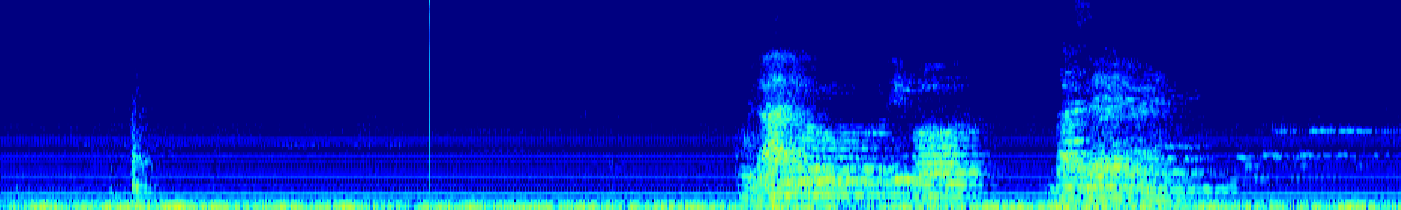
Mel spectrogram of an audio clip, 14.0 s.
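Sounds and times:
choir singing in room: 0:07.4 - 0:13.8.

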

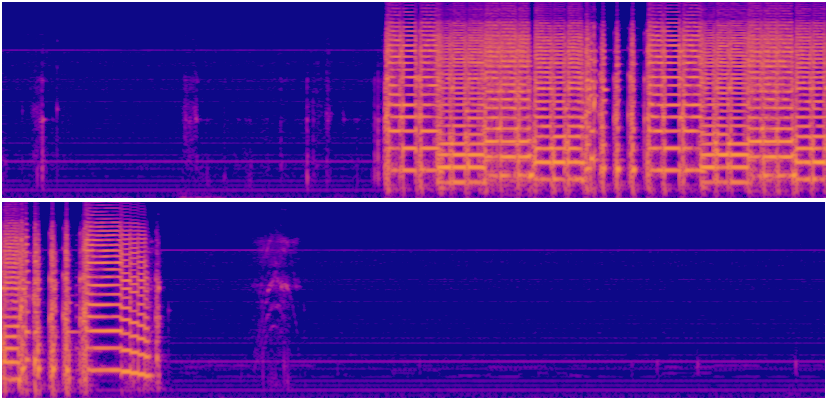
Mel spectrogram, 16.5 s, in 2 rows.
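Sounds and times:
strummed octaves: 0:03.8 - 0:09.8.

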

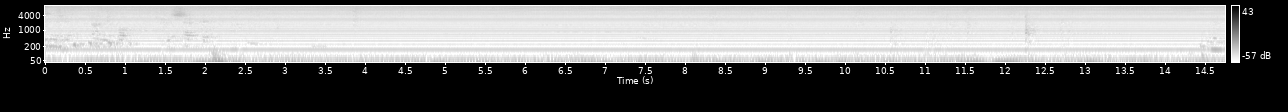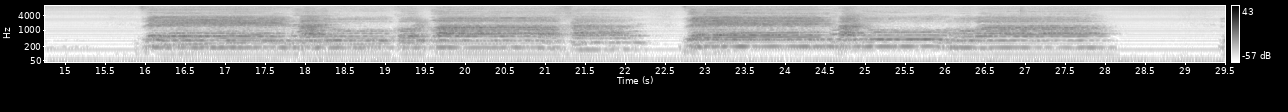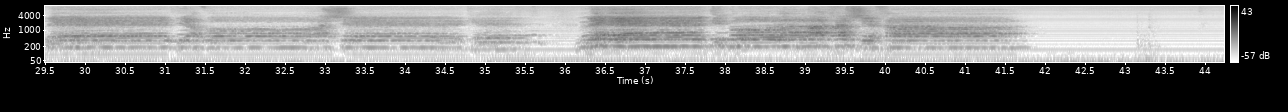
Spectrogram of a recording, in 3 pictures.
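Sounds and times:
choir singing in room: 0:15.9 - 0:28.2, 0:29.4 - 0:41.9.

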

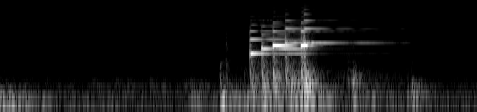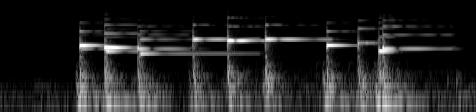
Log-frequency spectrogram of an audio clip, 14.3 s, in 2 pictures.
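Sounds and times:
piano: 0:03.7 - 0:06.4, 0:08.3 - 0:14.3.

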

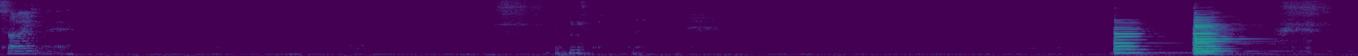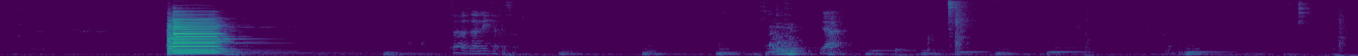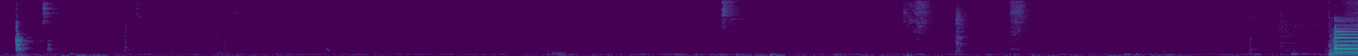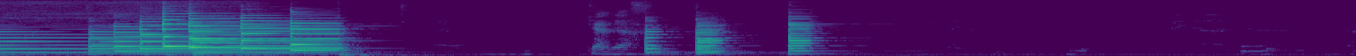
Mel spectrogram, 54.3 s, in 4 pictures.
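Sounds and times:
piano note B: 0:15.3 - 0:16.0, 0:40.5 - 0:44.4, 0:47.2 - 0:49.0.

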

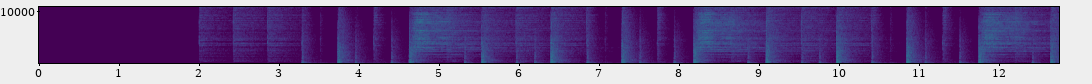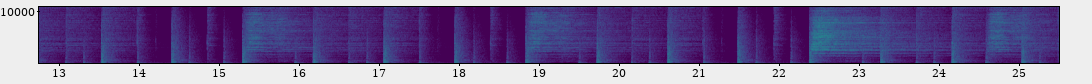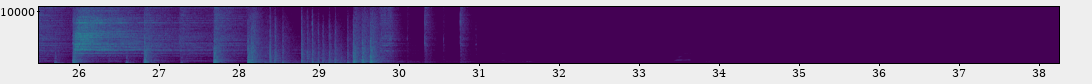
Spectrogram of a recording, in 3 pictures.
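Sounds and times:
ride cymbal: 0:02.1 - 0:31.0.

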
